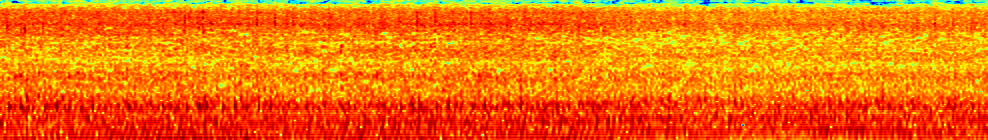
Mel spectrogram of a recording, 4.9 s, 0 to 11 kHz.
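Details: BMW E60 525d diesel idling cold after start, fresh 5W-30 oil: fast, light, steady ticking over the diesel clatter that disappears once the engine reaches about 80°C; cause unknown.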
